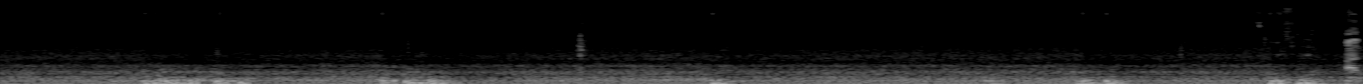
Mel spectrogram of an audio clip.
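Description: Road and engine noise inside a moving car's cabin: a steady low rumble, with a few short louder low swells.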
